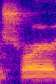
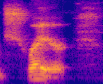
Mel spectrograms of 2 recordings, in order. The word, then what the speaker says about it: Schroyer: He did mention Owen Schroyer, even if he mispronounced his last name and called him Owen Schrayer.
